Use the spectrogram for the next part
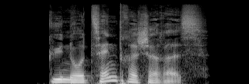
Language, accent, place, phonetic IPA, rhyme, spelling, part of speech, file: German, Germany, Berlin, [ɡynoˈt͡sɛntʁɪʃəʁəs], -ɛntʁɪʃəʁəs, gynozentrischeres, adjective, De-gynozentrischeres.ogg
- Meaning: strong/mixed nominative/accusative neuter singular comparative degree of gynozentrisch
